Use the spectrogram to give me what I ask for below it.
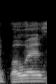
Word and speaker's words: Boaz: Yeah, Boaz, Alabama.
